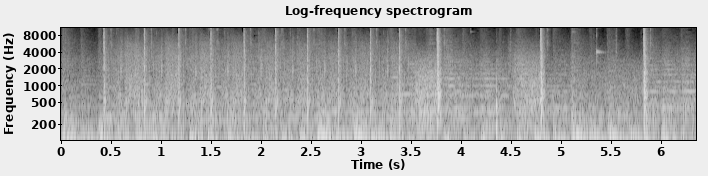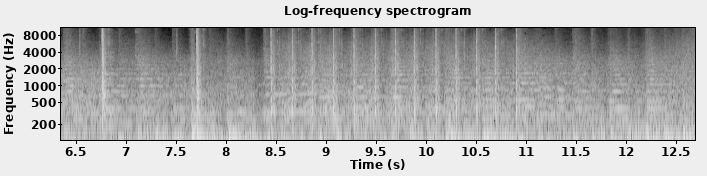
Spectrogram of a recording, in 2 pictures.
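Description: Background music laid over a string of AR-15 rifle shots, the loudest cracks coming about a second apart through the middle.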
